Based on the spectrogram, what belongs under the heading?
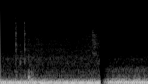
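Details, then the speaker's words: Dodge Challenger Hellcat with mid mufflers deleted, after an exhaust shop fixed a rattle/shake heard while driving: deep, steady V8 idle rumble with even beat, no rattle or buzz from exhaust; normal exhaust note after repair. "she did it right got her figs she sounds good no more no more rattling no more shaking yes sir"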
